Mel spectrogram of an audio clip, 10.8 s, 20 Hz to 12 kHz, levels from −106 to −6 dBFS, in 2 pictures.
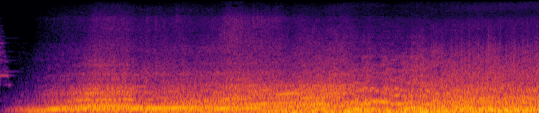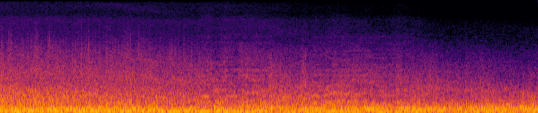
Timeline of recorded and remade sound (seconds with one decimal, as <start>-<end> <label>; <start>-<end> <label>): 0.0-3.4 recorded; 3.4-4.3 remade; 4.3-7.4 recorded; 7.4-8.1 remade; 8.1-8.5 recorded; 8.5-9.5 remade; 9.5-10.8 recorded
